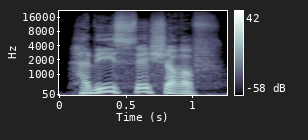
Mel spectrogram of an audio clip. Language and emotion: Urdu, neutral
